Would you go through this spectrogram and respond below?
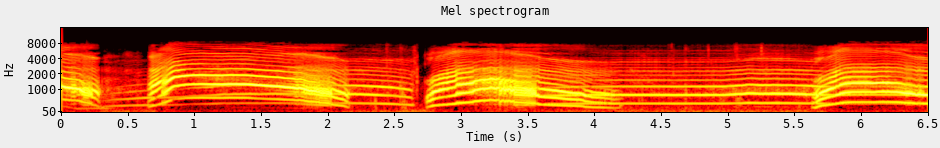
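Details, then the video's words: Fighting kittens trade loud yowling wails, each rising then sagging in pitch, broken by short gaps, one long low steady moan held between harsher outbursts. "Crazy Cat Fight! How Far Will Kittens Go in Arguments?"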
